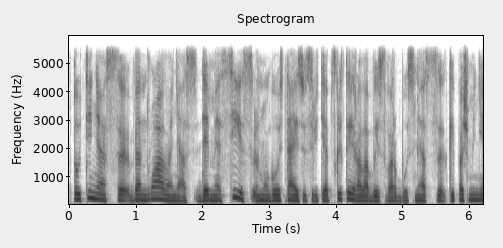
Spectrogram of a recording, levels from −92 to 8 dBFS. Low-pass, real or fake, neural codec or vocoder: 5.4 kHz; fake; vocoder, 24 kHz, 100 mel bands, Vocos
